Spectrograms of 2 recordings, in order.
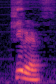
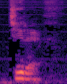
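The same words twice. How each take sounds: First: The first sound is not a soft G. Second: The first sound is a soft G. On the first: The speaker calls it wrong. "Many Indonesian learners still pronounce it as giraffe" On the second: The speaker calls it right. "J sound or soft G"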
